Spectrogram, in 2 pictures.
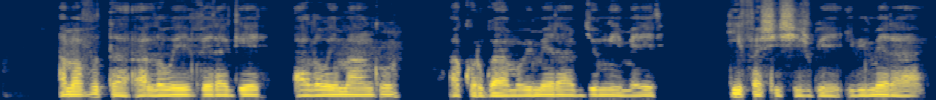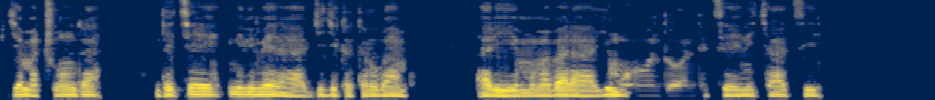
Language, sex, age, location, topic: Kinyarwanda, male, 18-24, Kigali, health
